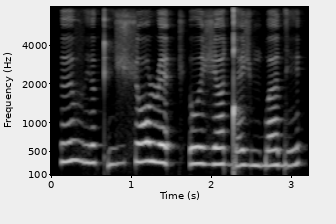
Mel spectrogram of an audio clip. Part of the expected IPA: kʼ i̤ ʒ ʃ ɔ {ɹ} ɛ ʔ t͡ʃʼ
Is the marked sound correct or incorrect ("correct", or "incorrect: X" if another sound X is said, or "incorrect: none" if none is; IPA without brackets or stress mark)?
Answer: correct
